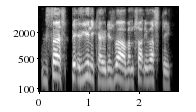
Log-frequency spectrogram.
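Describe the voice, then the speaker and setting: A man's voice: on the high side, fast talker, muffled recording. A man competing in an online quiz over a video call, giving short answers and casual chat. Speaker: quiz contestant.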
